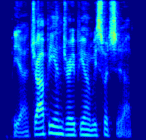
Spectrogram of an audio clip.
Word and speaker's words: Drapion: For people that don't know, it's pronounced Dropion, not Drapion.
